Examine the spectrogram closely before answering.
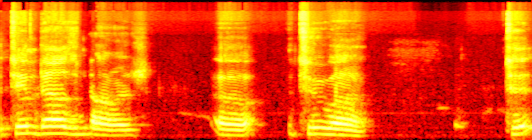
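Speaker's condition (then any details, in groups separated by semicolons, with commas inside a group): Cerebral palsy; wheelchair user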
